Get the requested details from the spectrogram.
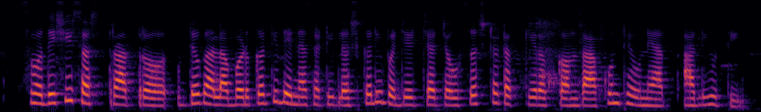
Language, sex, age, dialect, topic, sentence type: Marathi, female, 31-35, Varhadi, banking, statement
